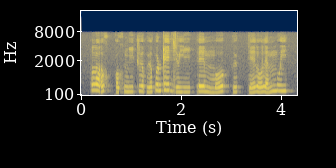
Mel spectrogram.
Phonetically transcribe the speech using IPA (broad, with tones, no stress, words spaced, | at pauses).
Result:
lɔ˥˩ɾɔ˥xʷkːɔ˩˥xʷ ŋiː˧t͡ʃʉ˧ə̯pʉ˩˥ə̯poː˥ɳ ʈe˥d͡zʉ˧ji˧ | ɾeː˧mːoː˩˥kːʉ˩˥ kːe˩˥lo˩˥lɛ˩˥ mːu˥j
